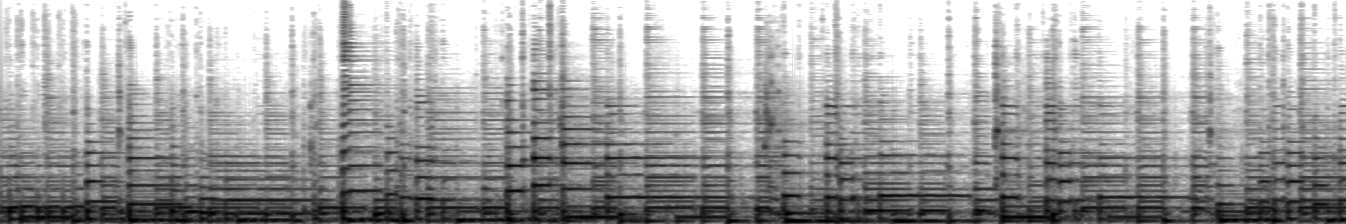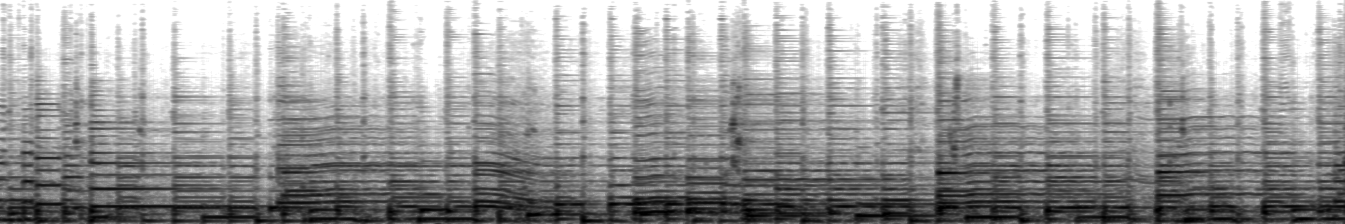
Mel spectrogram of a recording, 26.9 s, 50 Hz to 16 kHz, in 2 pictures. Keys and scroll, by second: 0.0-0.9 typing, 7.5 Return, 9.6 Return, 10.4 Return.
